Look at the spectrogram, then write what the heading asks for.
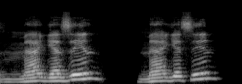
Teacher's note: la más común de hecho es la primera donde al final se le da la fuerza de voz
